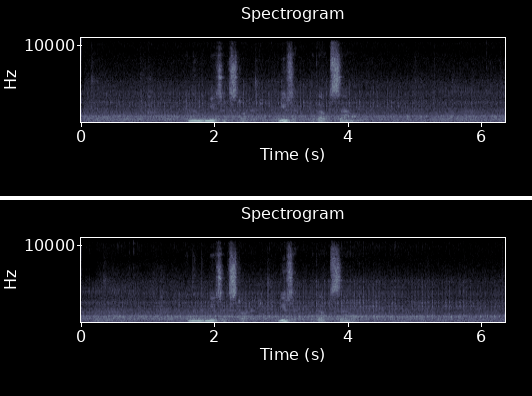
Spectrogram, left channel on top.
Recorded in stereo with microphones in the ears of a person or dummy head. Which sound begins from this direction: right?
A man speaking, at 1.6 s.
